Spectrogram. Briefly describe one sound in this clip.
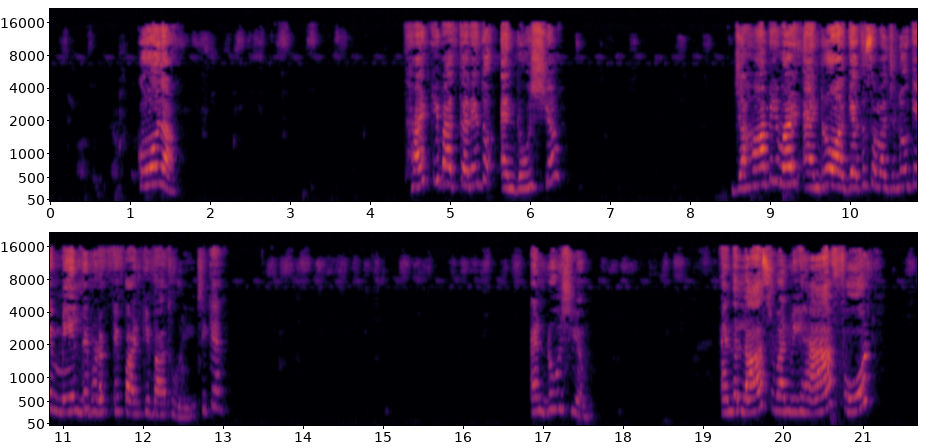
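A young woman speaks calmly and clearly close to a microphone, in short bursts with pauses.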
